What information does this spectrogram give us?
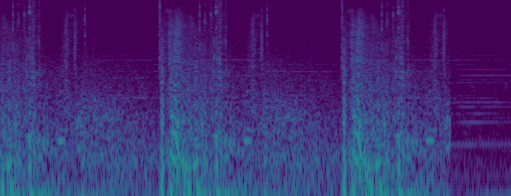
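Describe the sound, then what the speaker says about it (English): Sniper hit sounds in the Sea of Thieves video game: three loud, sharp pops with booming tails, roughly evenly spaced, before the sound cuts to a quieter background. "whenever you snipe someone and it makes like that pop noise"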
